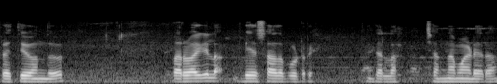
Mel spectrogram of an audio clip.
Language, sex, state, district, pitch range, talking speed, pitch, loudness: Kannada, male, Karnataka, Raichur, 130-145 Hz, 85 wpm, 135 Hz, -16 LUFS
